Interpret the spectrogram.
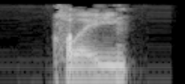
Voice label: "clean", English; adjectives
